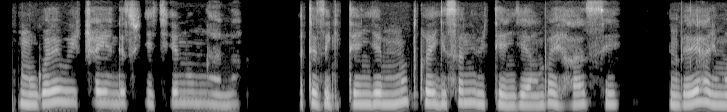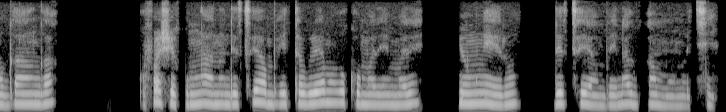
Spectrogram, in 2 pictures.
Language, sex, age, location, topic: Kinyarwanda, female, 18-24, Huye, health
